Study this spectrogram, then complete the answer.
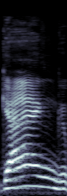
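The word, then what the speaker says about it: gangue: उनको हम गैंग particles बोलते हैं। यानी कि इसको गंगू मत बोलना भाई, बहुत लोग इसको गंगू पार्टिकल प्रोनाउंस करते हैं, ऐसा नहीं करना है, ठीक है।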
